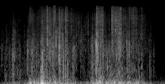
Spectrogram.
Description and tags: Shaking of a beef jerky bag, I think the packet that is supposed to keep it dry is thrown from side to side. Recorded very close to two condenser mics. These were recorded for an experiment that is supposed to make apparent the noise inherent in mics and preamps.
beef-jerky, crinkle, food-package, plastic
